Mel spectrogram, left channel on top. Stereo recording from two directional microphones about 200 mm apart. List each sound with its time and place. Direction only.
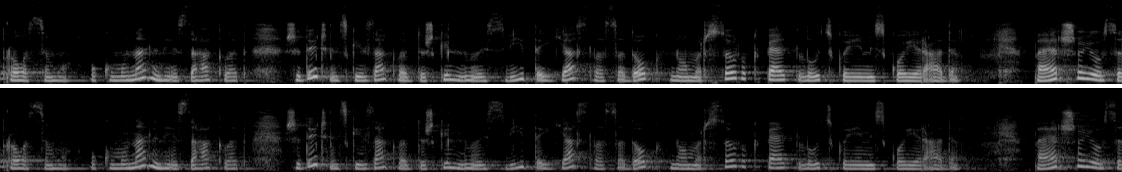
0.0 s a woman's voice: 15° left (ahead or behind)
1.0 s a woman's voice: centre (ahead or behind)
1.3 s a woman's voice: 10° left (ahead or behind)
